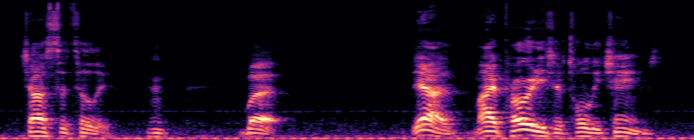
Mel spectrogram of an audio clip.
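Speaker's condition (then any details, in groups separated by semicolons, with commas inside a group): Traumatic brain injury; 20-foot fall, surgery; after months of rehabilitation; relearned talking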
